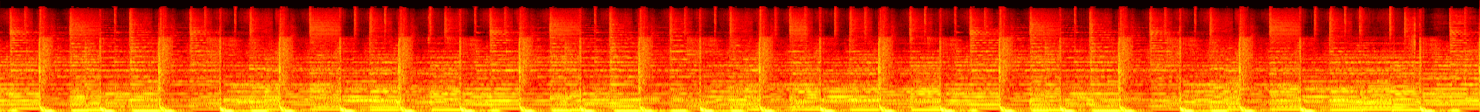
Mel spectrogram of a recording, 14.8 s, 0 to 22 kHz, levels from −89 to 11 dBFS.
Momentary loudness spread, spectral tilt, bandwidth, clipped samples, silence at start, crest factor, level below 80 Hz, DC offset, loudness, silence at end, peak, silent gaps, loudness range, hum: 3 LU; -5.5 dB/octave; 16.5 kHz; under 0.1%; 0 s; 10 dB; -14 dBFS; under 0.1%; -13 LUFS; 0 s; 0 dBFS; none; 0 LU; none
